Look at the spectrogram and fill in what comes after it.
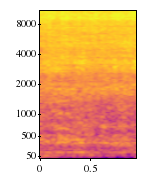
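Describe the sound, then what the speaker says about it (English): A kitchen sink tap runs steadily at a slow, lukewarm flow over a pressure cooker, a close, continuous hiss of pouring water with no voices. "I'm gonna put my water on slow."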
